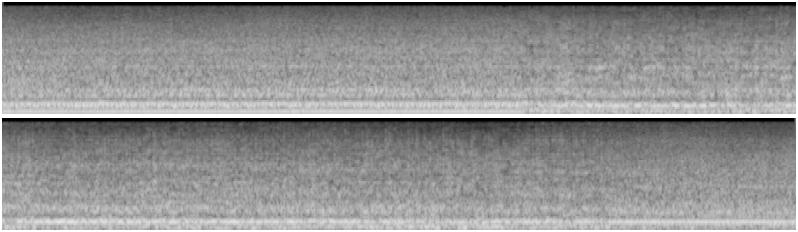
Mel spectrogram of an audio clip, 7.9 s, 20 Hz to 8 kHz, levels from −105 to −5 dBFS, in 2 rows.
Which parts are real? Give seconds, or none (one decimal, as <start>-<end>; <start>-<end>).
0.0-2.6; 7.0-7.9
